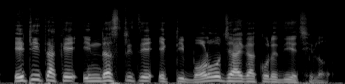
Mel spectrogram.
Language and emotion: Bengali, neutral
